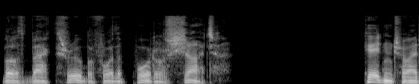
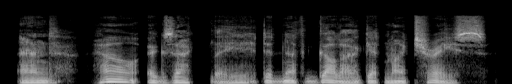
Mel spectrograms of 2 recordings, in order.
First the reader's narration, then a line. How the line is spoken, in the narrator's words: Caden asked wearily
